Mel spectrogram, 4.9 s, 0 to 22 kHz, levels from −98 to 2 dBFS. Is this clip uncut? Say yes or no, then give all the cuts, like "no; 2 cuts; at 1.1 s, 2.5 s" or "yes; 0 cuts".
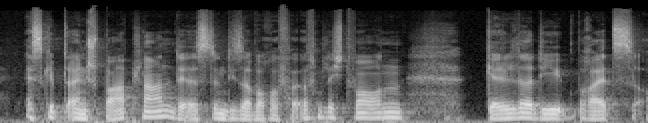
no; 1 cut; at 3.5 s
